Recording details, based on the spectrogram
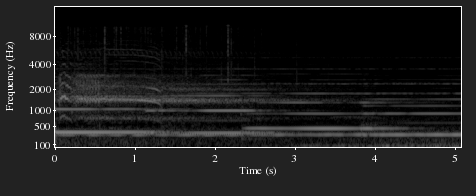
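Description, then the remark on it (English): A rooster crows loudly, one long drawn-out call that holds its strained, brassy pitch and shifts partway through. There is no talking, just a faint outdoor background. “Just then, a rooster crowed.”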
